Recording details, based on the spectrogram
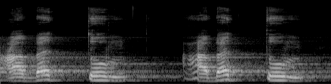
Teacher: यहाँ पर दाल को नहीं पढ़ रहे हैं क्योंकि दाल के ऊपर जज़्म है, जज़्म के बाद तशदीद वाला हर्फ आ रहा है, तो जज़्म वाले हर्फ को नहीं पढ़ते हैं।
